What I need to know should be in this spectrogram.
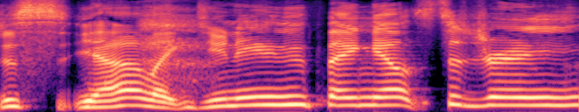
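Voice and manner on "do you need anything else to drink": high-pitched, thick, heavy Southern drawl. Retelling own childhood manners lessons in a thick southern accent. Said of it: "I had that thick Southern accent".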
